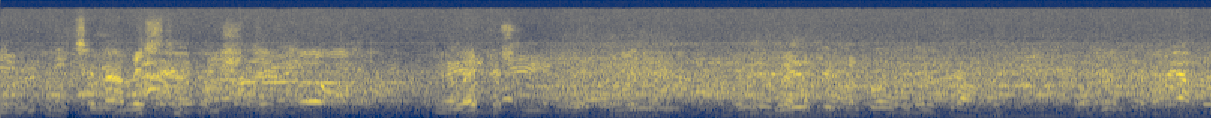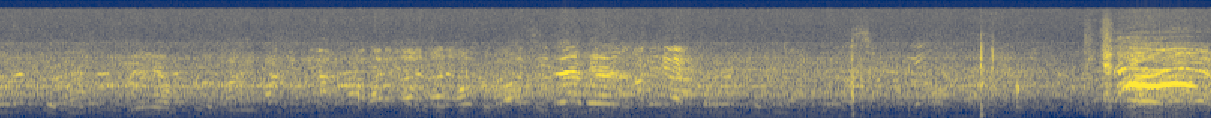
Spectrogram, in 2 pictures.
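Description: Young men call out to one another from a distance on an outdoor football pitch.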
